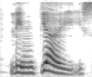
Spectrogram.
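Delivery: Limpiáis drawn out, stress on the final syllable; teacher slowly modelling Limpiáis; slow demo word. Shown as a demonstration. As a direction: stretch Limpiáis slowly for the class. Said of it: "¿ve?".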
